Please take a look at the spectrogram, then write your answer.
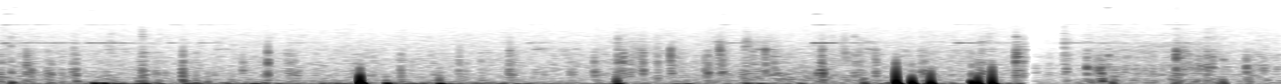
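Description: Bulls' hooves clop along a grazing path in rural Konkan countryside, a series of irregular soft knocks and scuffs, near and moderately quiet, with a couple of louder clustered steps toward the end.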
